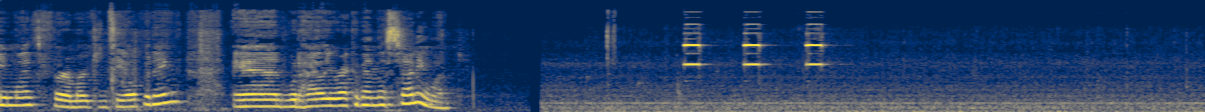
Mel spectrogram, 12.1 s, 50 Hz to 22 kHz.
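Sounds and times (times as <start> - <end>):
steady low hum: 5.4 - 12.0.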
